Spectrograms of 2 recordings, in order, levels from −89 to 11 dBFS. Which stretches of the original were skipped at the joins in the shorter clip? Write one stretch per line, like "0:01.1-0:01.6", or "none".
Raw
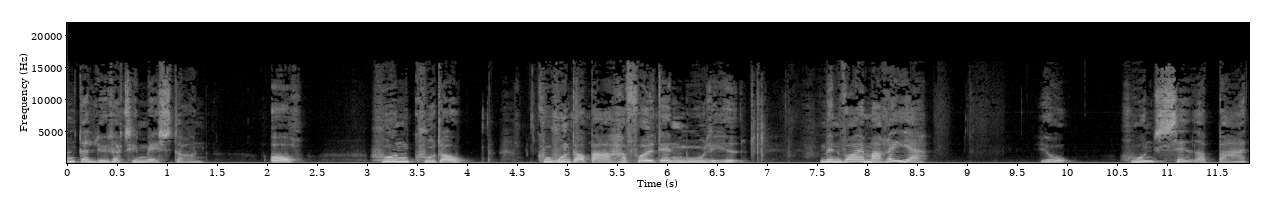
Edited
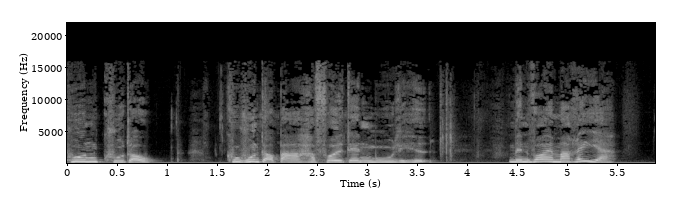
none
